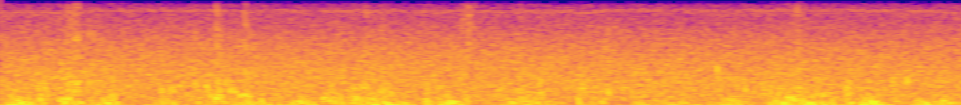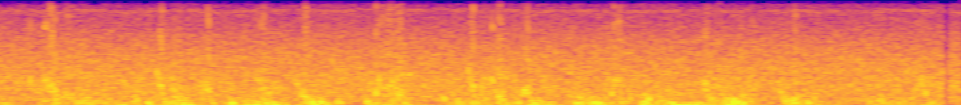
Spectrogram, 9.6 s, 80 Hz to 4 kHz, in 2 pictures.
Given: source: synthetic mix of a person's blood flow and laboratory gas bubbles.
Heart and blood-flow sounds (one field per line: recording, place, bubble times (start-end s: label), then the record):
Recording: Doppler ultrasound of blood flow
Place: precordium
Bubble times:
0.02-0.63 s: bubbles
0.77-0.91 s: bubbles
0.94-1.36 s: bubbles
1.48-1.50 s: bubbles
1.59-2.00 s: bubbles
2.30-2.38 s: bubbles
2.56-2.75 s: bubbles
2.86-3.08 s: bubbles
3.56-3.62 s: bubbles
3.70-4.23 s: bubbles
4.43-4.62 s: bubbles
4.67-4.76 s: bubbles
4.93-5.42 s: bubbles
5.45-6.02 s: bubbles
6.06-6.24 s: bubbles
6.26-6.55 s: bubbles
6.62-6.89 s: bubbles
6.99-7.56 s: bubbles
7.63-8.22 s: bubbles
8.30-8.61 s: bubbles
8.68-8.93 s: bubbles
9.12-9.54 s: bubbles
9.58-9.61 s: bubbles
From the record:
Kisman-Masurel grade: 342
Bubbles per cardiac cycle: rolling drumbeat, 9 or more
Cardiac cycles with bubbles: 100%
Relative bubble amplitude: moderate (0.250 to 0.450)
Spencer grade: 3 (all of the cardiac periods contain showers or single bubble signals, but not dominating or overriding the cardiac motion signals)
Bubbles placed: anywhere in the cardiac cycle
